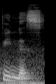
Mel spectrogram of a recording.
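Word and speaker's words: penis: हैं follows bye डी पेनिस ठीक है इसको पेनिस प्रोनाउंस नहीं करते हैं पीनस प्रोनाउंस करते हैं ठीक है तो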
